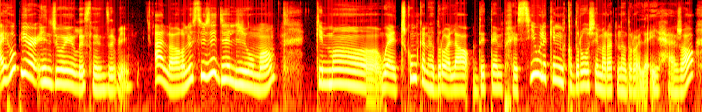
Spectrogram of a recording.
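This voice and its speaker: A woman's fairly high, dark and mellow voice with very wide pitch swings at a moderate pace. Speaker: podcast host. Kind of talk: casual monologue.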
